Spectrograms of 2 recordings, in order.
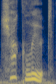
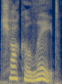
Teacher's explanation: The middle vowel disappears into the schwa.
